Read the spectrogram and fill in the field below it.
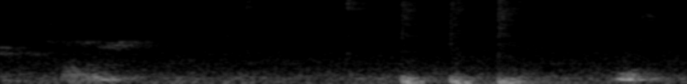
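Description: Three short, flat taps of finger percussion over the chest with a faint background hum: a dull percussion note at the lower heart border, a normal finding.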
